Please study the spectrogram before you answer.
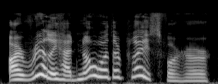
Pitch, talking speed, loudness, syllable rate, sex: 260 Hz, 220 wpm, -16 LUFS, 5.6 syllables/s, female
